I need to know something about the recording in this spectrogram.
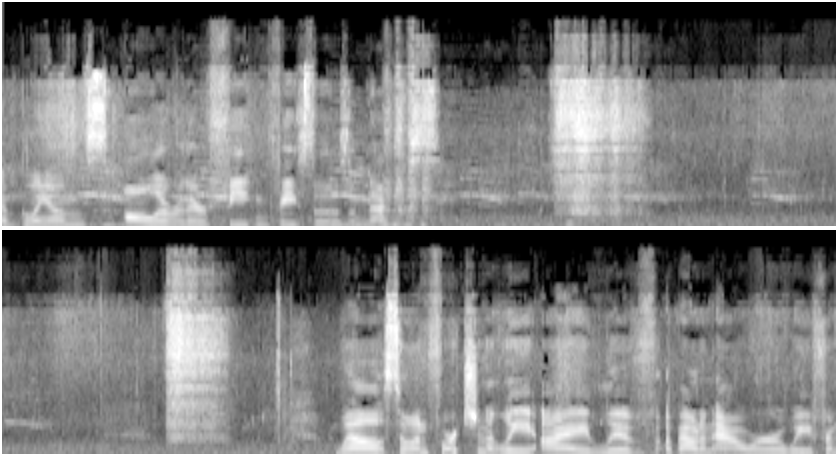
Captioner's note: chuff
